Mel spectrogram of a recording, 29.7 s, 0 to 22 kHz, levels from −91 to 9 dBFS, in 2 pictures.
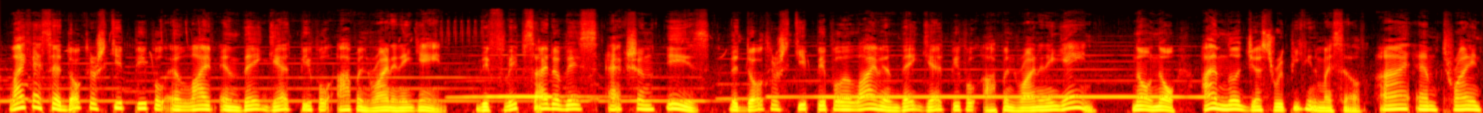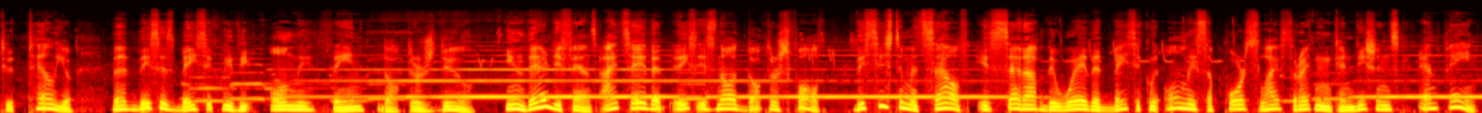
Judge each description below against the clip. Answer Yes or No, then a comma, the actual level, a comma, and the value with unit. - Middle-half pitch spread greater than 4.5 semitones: Yes, average, 5.1 semitones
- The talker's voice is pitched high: No, medium, 140 Hz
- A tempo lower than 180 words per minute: Yes, average, 170 wpm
